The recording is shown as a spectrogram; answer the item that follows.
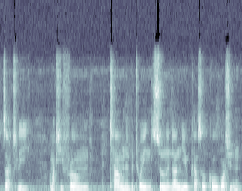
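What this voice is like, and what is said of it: Northeast English Mackem-Geordie accent. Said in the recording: “It's got a little bit of Macaman Geordie, so that's why she couldn't place my accent at all.”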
